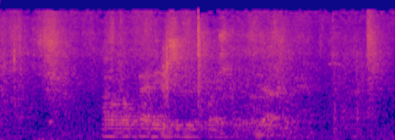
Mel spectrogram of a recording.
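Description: An elderly man speaks calmly from a short distance.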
